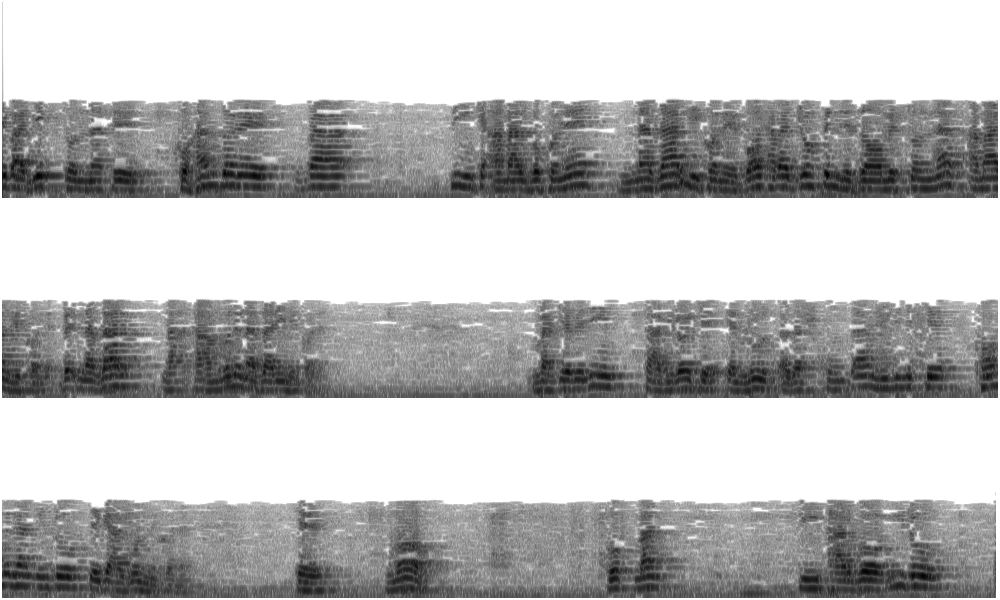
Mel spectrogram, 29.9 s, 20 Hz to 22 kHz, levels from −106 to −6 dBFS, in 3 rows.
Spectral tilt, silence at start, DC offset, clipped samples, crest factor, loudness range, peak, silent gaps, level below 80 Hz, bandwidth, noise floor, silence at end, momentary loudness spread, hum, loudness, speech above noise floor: -12 dB/octave; 0 s; under 0.1%; under 0.1%; 18 dB; 7 LU; -2 dBFS; none; -42 dBFS; 3.5 kHz; -42 dBFS; 0 s; 16 LU; none; -19 LUFS; 24 dB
